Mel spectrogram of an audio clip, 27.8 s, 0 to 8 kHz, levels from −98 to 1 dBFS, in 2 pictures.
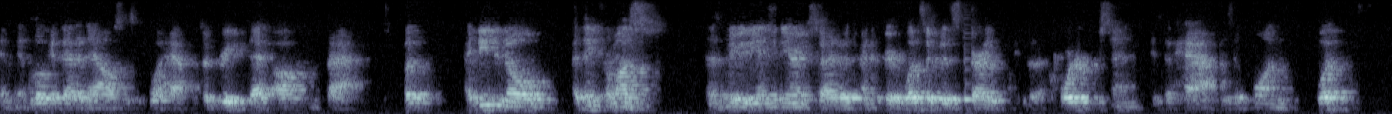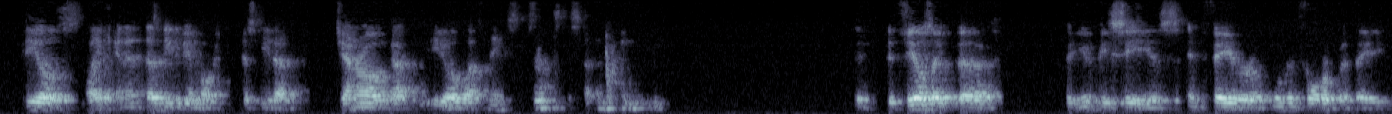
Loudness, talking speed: -30 LUFS, 185 wpm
